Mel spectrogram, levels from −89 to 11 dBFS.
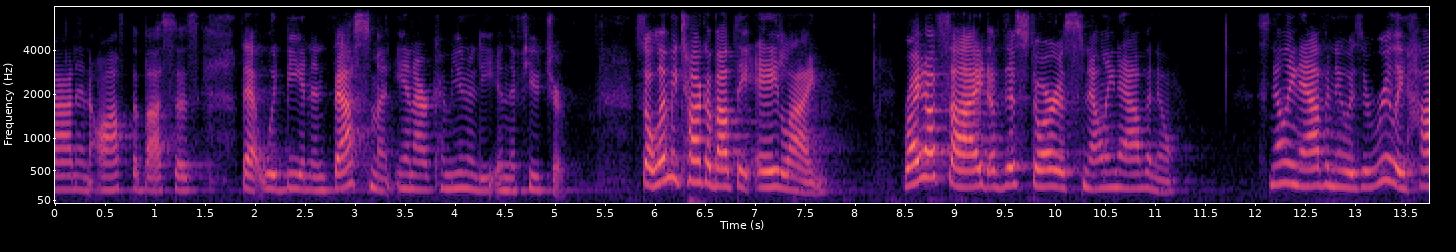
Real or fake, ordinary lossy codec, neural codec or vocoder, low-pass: real; Opus, 24 kbps; none; 7.2 kHz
